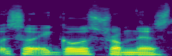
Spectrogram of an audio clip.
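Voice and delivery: ordinary talk, nothing marked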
